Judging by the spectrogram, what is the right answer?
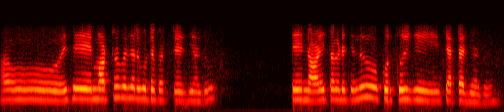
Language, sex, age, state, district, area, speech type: Odia, female, 30-45, Odisha, Jagatsinghpur, rural, conversation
